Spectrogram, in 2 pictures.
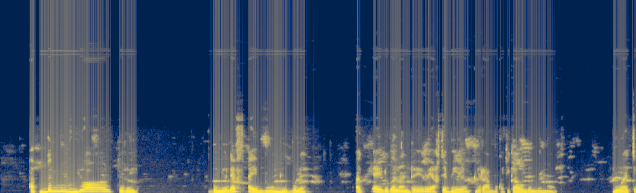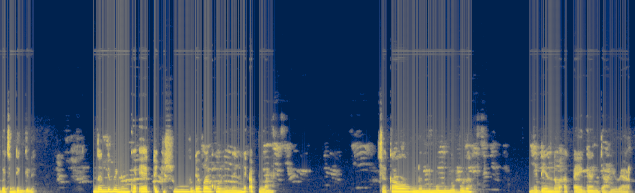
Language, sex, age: Wolof, female, 25-35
